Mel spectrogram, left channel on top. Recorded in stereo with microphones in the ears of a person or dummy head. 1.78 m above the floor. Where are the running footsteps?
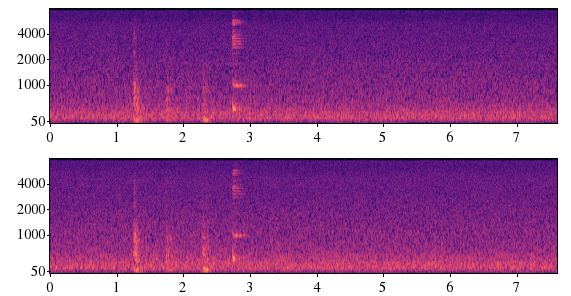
15° left (ahead or behind), 1.8 m; by 2.5 s 35° right (ahead or behind), 2 m.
